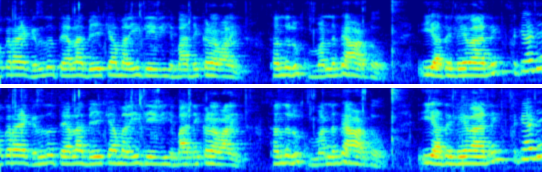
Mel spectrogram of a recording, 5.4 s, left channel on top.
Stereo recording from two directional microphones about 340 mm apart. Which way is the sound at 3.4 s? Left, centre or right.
Centre.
